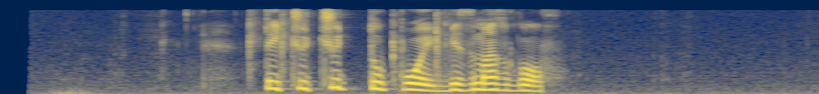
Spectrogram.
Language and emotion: Russian, angry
